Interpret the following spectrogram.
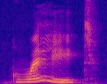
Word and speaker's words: great: has the e sound great great has the EA but it sounds like a long gay great so it's another odd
